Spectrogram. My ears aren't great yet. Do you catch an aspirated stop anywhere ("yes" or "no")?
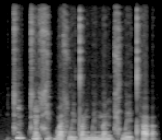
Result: yes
